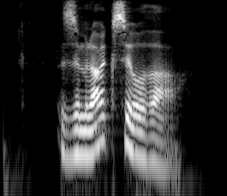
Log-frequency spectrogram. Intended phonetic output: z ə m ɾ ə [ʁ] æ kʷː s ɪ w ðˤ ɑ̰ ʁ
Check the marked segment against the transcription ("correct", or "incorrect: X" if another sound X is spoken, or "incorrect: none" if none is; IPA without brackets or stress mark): correct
